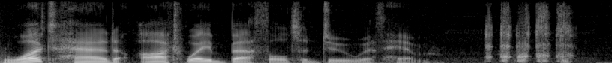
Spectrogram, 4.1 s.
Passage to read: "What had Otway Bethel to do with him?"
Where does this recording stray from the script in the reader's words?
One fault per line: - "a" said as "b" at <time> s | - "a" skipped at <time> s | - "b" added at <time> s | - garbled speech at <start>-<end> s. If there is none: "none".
none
